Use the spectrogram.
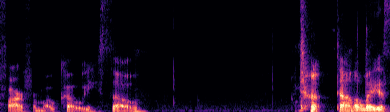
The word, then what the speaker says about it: Ocoee: and they were like ocoee and i was like okay i can see how that is and i thought it was like oh zoe or something or so and so it's ocoee and now i live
